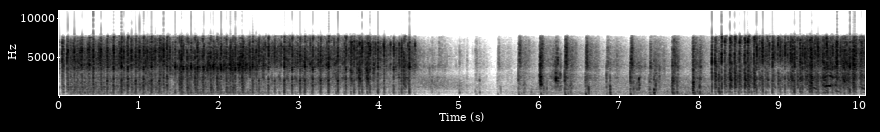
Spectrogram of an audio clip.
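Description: Rapid automatic gunfire in the shooter game PUBG, loud bursts of closely spaced shots, a brief lull with scattered single shots and crackling, then another sustained burst.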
